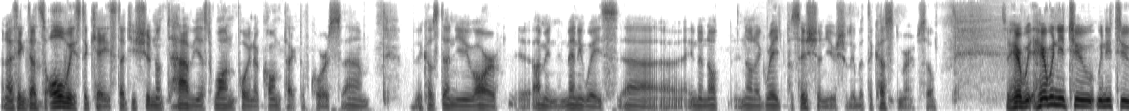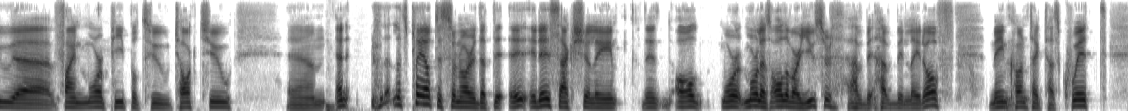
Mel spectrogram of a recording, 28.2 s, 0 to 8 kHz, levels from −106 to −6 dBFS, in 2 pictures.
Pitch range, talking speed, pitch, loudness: 100-150 Hz, 200 wpm, 130 Hz, -23 LUFS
